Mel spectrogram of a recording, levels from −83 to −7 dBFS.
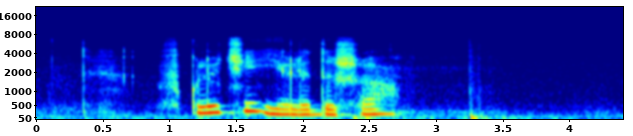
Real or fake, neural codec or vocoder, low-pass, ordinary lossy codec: fake; vocoder, 44.1 kHz, 128 mel bands every 512 samples, BigVGAN v2; 7.2 kHz; Opus, 64 kbps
